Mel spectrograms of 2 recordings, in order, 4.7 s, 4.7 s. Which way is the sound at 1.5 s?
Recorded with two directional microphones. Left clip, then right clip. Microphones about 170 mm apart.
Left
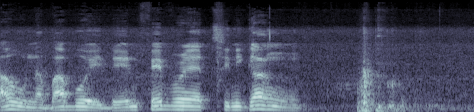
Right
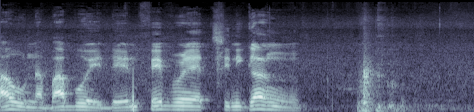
20° left (ahead or behind).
